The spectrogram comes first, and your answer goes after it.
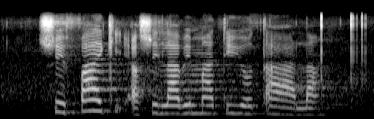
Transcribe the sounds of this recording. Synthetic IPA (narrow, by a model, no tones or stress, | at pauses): ʂifakʼiaʂilaβimatʼijɔtʼaːla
